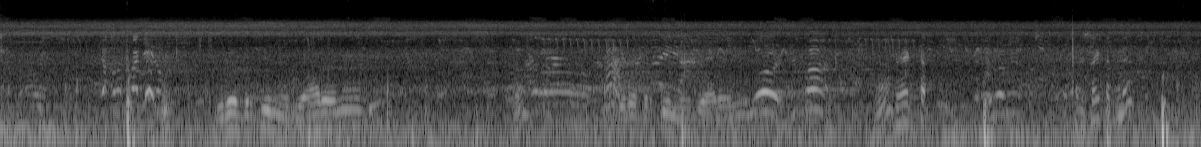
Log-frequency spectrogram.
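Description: Young players shout to each other across an open field, at a distance.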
